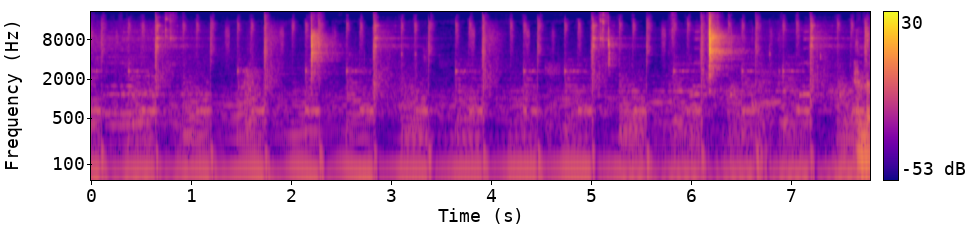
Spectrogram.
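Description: Scissors snipping through a layer of hair during a feathered cut, a fast regular series of crisp close snips under a steady low background hum.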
